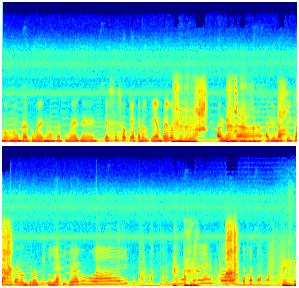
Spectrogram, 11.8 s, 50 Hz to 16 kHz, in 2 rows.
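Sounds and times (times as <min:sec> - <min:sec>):
speech: 0:00.0 - 0:11.7
pet parrot squawking and chattering: 0:03.4 - 0:11.5
laughter: 0:04.5 - 0:11.7.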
